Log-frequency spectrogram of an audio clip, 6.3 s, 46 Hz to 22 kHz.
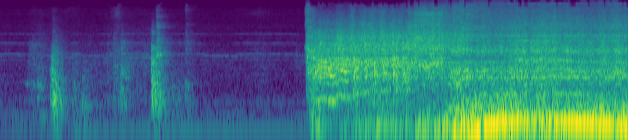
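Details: LS V8-swapped Nissan 240SX, first start after pulling the engine to replace a small faulty part, fuel lines checked leak-free, six quarts of oil: a few quiet clunks, then it catches at once and settles into a steady, even idle; healthy start.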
